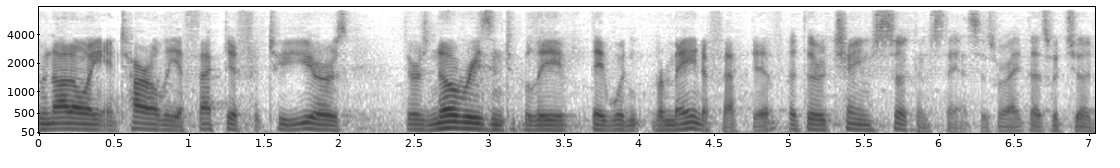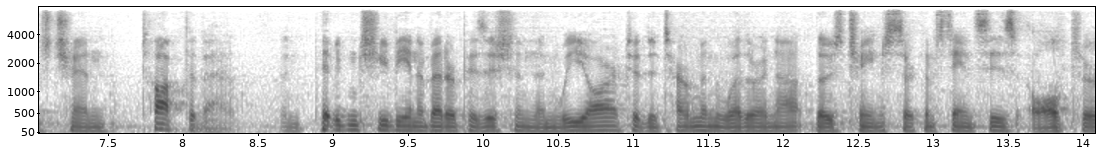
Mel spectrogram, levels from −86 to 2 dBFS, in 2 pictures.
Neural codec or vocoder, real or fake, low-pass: codec, 16 kHz, 1.1 kbps, Voila-Tokenizer; fake; 7.2 kHz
